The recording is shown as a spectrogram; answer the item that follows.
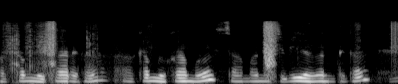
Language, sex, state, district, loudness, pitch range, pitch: Wancho, male, Arunachal Pradesh, Longding, -18 LUFS, 135-155 Hz, 145 Hz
